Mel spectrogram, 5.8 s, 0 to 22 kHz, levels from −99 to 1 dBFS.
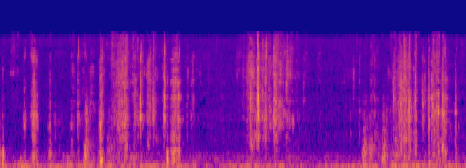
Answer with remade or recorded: recorded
